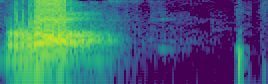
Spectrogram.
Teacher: ये भी जुबान की नोक के जरिए से अदा होता दांतों की जड़ के ऊपर वाले हिस्से में लगता है · یہ بھی زبان کی نوک کے ذریعے سے ادا ہوتا, دانتوں کی جڑ کے اوپر والے حصے میں لگتا زبان کی نوک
